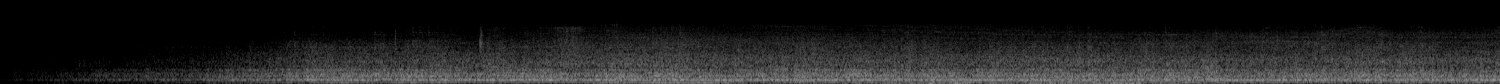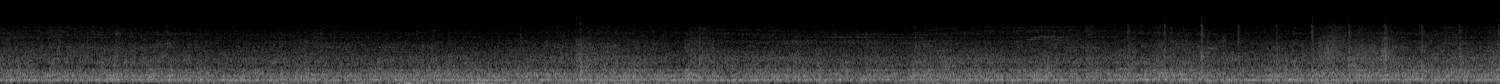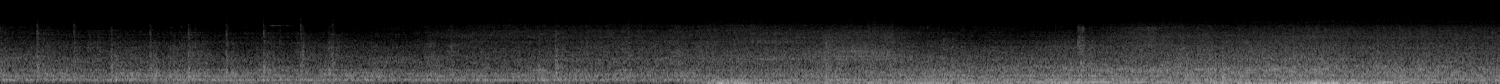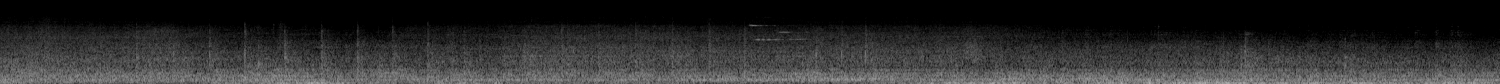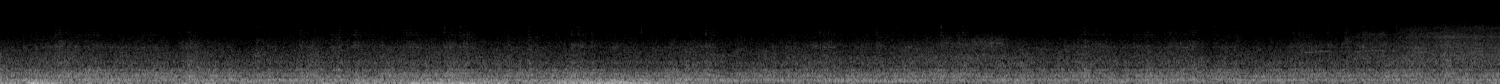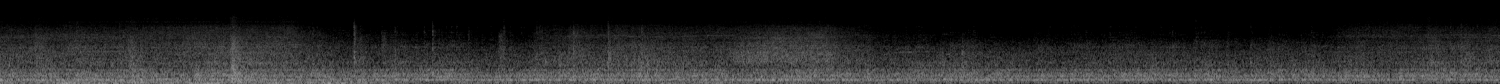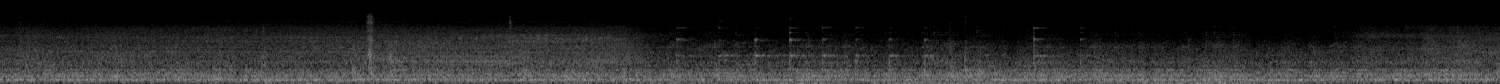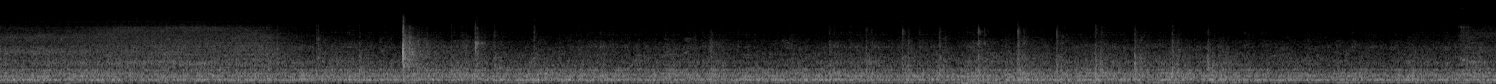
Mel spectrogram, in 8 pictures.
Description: Recording from the recordist's balcony (the same with a concrete mixer and some cars) 3:06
